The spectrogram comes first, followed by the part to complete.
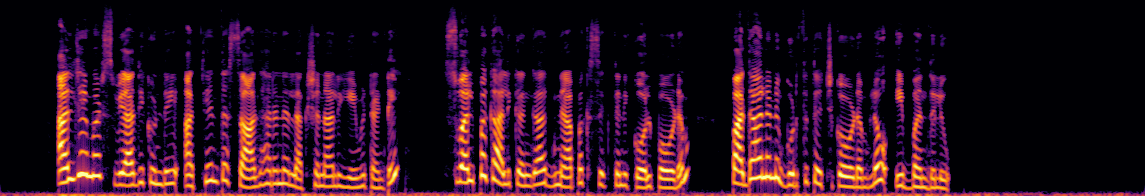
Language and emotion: Telugu, neutral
